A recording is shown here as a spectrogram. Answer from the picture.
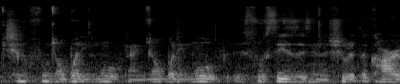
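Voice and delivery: low, very soft urgent caution; hushed warning. Retold or imitated. Homie warning the car about the gunman, hushed and low. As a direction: keep it down so nobody hears.

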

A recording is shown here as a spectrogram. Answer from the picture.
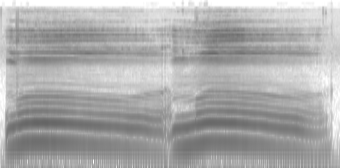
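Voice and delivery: long, drawn-out hummed moo; cow moo imitation. Shown as a demonstration. Teacher recording cow samples for the computer, imitated mooing. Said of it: "소".

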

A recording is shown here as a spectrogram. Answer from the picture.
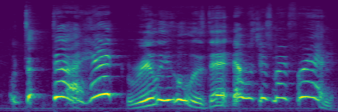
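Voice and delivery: hammed-up high-pitched "who was that" defence; mock indignation. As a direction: squeal it like she's being ridiculous. Indignant reply to jealous girlfriend.

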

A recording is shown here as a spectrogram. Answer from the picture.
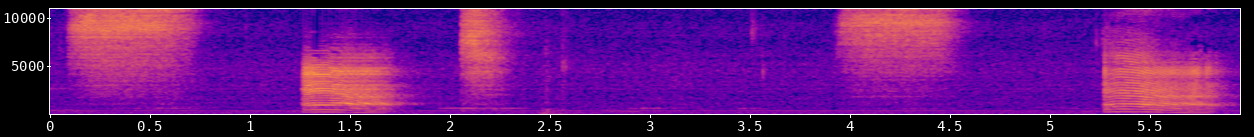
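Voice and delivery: "S-" hissed apart, then "at"; sounding out. Shown as a demonstration. Teacher sounds out "S-" "at" for kids, slowly separated. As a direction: split "S-" from "at" with a pause between.

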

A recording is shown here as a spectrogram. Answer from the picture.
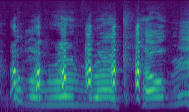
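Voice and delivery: high, slow mock wail through laughter; mock despair. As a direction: wail like a ruined wreck, laughing. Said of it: "I'm like".

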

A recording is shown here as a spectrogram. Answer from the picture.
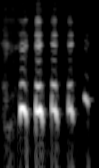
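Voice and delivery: high quick laugh; happy laugh. Real, not acted. After announcing movie night, laughing. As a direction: laugh at own reveal.

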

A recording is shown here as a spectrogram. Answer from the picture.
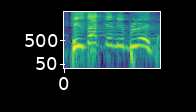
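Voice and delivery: high-pitched imitated phone caller; mock a poor man calling up, pitched high; high put-on caller voice; caller from Aba. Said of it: "poor man wey coming from Aba".

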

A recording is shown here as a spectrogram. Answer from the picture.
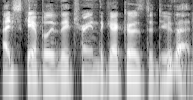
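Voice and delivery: normal talking voice

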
